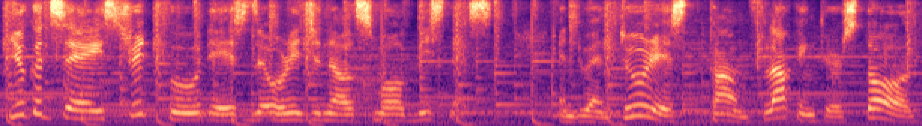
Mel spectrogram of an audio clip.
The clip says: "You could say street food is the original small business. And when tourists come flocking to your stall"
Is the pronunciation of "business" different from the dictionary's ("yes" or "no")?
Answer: yes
